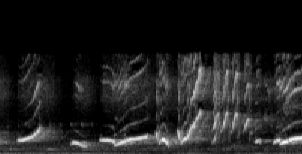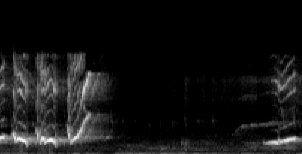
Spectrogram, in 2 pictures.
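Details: White-rumped shama song to provoke fighting birds: upslurred whistles and rapid scratchy chattering phrases, then a pause and one more rising whistle.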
